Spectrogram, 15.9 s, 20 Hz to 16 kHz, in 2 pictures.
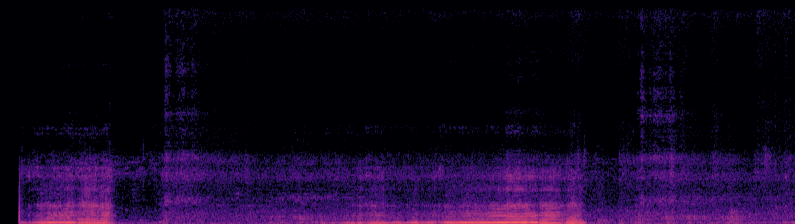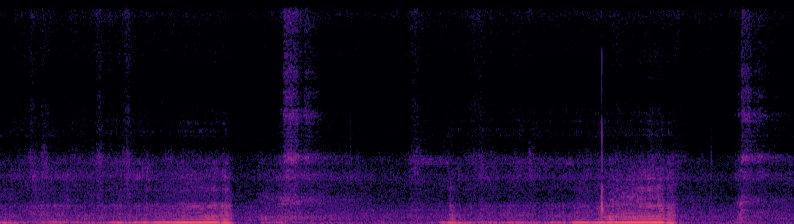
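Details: Sleeping Kunekune pigs snoring: slow, regular, low rumbling snores, about 13 a minute, with quiet breaths in between.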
